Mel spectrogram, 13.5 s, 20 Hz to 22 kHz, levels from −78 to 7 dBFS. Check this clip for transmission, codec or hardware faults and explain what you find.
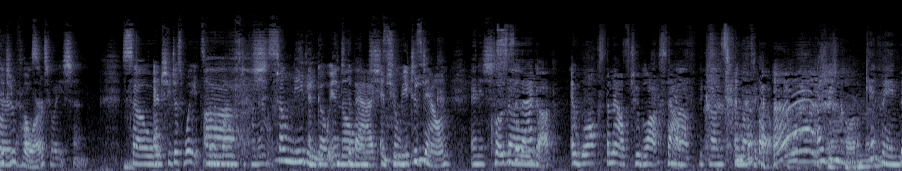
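One fault is present. From 7.38 s to the end, the adaptive stream drops to a lower bitrate. A slowed connection forced a switch, and the abrupt, gapless loss of treble above 12.3 kHz, with added synthetic artefacts, fits low-bitrate HE-AAC.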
